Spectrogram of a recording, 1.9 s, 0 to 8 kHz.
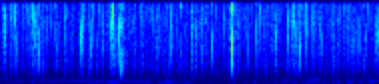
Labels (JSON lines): {"label": "biophony, cascading saw", "recorder": "SoundTrap 600 or HydroMoth"}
